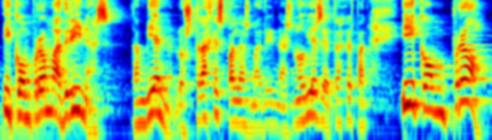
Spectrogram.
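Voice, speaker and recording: A woman's voice: on the low side, moderate pace. A woman in her seventies with a Valencian-tinged Spanish accent, reminiscing in an interview about her family's shop and acting out the dialogue she remembers. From Petrer, eastern Spain. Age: 70s. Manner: animated storyteller who acts out remembered dialogue. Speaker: retired shopkeeper.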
